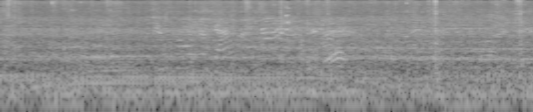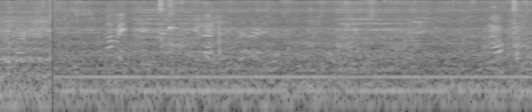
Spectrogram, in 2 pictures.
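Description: A steady low mechanical hum from machinery, which becomes a steadier, single-pitched hum about six seconds in, under scattered voices of children and adults.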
